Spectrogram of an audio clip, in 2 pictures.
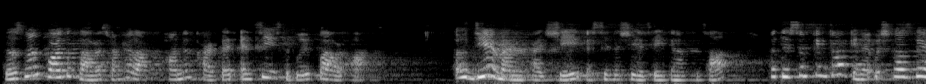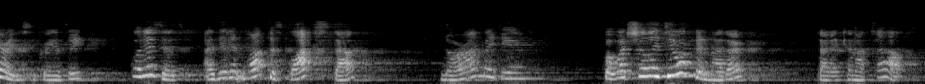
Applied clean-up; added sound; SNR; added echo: none; none; none; reverberation time 2.4 s.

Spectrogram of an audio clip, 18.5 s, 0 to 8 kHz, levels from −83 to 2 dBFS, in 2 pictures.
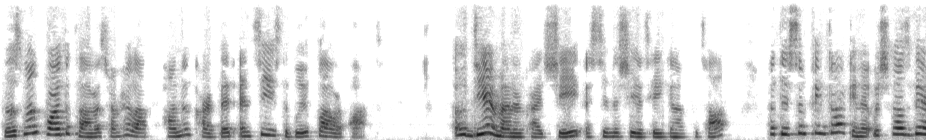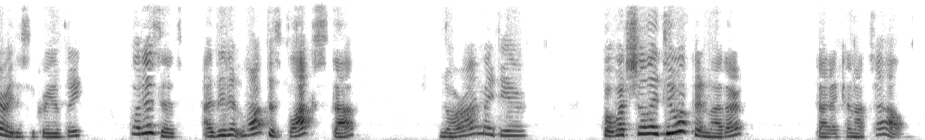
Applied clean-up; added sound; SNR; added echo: none; none; none; none.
